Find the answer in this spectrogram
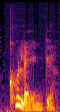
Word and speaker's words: collègue: So we have collège versus collègue. So you can see that that extra U makes a difference. collège collègue désert dessert Be careful here.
